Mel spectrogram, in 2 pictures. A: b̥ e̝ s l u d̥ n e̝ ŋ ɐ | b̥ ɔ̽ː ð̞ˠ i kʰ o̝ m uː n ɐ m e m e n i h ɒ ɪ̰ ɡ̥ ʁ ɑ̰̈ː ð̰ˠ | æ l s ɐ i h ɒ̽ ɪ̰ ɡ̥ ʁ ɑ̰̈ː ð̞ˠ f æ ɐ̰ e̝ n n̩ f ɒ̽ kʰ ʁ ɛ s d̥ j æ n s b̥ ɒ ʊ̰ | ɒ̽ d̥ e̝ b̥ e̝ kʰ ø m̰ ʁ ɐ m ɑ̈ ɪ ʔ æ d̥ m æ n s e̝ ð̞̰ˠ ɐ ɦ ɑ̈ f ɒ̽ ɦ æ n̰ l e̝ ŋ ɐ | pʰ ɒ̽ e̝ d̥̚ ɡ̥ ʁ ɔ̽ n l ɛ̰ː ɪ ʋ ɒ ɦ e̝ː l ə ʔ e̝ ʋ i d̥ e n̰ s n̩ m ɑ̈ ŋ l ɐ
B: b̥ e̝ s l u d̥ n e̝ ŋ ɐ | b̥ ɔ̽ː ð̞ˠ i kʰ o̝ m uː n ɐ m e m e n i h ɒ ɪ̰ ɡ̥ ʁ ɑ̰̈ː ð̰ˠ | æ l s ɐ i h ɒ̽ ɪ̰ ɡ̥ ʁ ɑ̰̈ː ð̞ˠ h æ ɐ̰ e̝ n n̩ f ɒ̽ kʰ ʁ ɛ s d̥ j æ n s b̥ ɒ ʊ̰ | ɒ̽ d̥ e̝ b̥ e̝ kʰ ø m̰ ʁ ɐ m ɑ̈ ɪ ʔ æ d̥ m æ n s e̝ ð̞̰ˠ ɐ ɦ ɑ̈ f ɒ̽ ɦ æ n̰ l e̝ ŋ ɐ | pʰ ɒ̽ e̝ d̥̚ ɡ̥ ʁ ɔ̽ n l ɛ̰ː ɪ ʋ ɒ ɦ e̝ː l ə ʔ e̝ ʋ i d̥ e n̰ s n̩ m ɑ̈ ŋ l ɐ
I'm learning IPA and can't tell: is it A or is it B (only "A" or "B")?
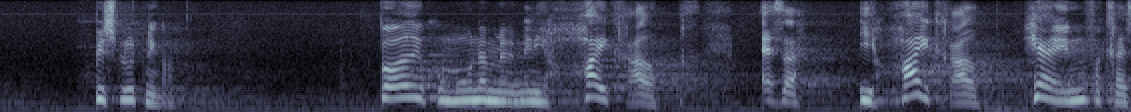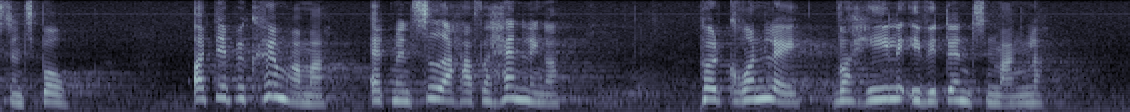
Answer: B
